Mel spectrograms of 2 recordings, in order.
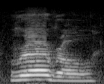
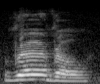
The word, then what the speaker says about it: rural: need to do is make this very strange and unusual sound which is r r r r roll R roll the focus and and the stress is on the first syllable and you need awah in the second part so you need to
